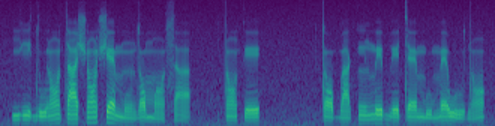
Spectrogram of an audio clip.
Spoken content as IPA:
j i˨ d u˨ ɾ ɔ̃˧ t a˧ ʃ ɔ̃˦ ʃ ɛ˦˨ m ũ˨ d ɔ˧ m ɔ̃˨ s a˨ | t ɔ̃˧ k e˧ | t ɔ˨ b a˨ k ĩ˧ m e˧ b e˨ t ɛ˨ m u˨ m ɛ˧ w u˨ d ɔ̃˨˦

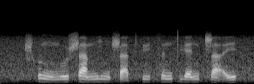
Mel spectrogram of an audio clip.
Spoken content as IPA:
ʈ͡ʂʰ ʊ˥˩ ŋ m u˧˥ ʂ ä˥˧ m i˥˩ ŋ ʂ ä̰˨˩ t̪ʰ y˧˥ t͡s ə˥ n t̪ ɥ ɛ˧˥ n ʈ͡ʂ a̰˨˩˦ ɪ̯

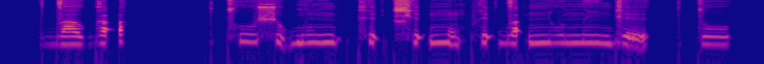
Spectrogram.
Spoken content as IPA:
d a˨ ʊ̯ ɡ ä˦ ʔ | tʰ u˦ ʃ ṵ˦˨ ɡ ũ˦ ŋ ɪ˦ ʔ kʰ ɪ˦ ʔ t͡ɕʰ ɪ˦ ʔ m ũ˦˨ pʰ ɪ˦ ʔ d ä˦ ʔ ɲ u˦ n ĩ˦ ɡ ḛ˦˨ ɪ̯ | t u˨

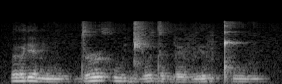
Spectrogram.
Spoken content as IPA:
ə ɾʲ æ n v u b d ə˞ x u d͡ʑ ʊ d ə b ɛ v ɪ v ǃʰ u v

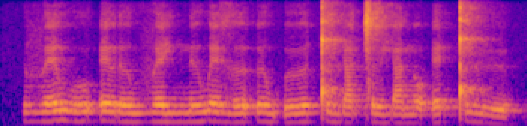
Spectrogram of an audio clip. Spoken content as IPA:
v ɛ w o ʔ ɛ ə̯ ɾ əː w v ɛ j n ɘ w ɛ ɣ ə ʔ əː w ʔ ɵː ə̯ ǃ ʏ j a ǀ ɘ j a n ɔ ʔ ɛ ǃ ʏː

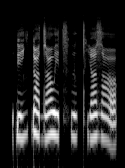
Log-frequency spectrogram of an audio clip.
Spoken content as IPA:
ɗ e ʎ ɗ ɯ dˤ y w e t͡sʰ ɯ l tʰ i zˤ ɑ

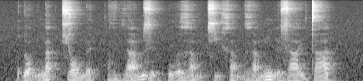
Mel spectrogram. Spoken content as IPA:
ɗ ɔ̰˧˨ n ŋ a˦˥ k̚ t͡ɕ ɔ˧ m ɛ˨˩ k̚ ʔ a̤˨˩ j l a̰ː˧˥ m z ɨ˨˩ t̚ ʔ u˨˦ ə̯ ɣ a̰˧˨ m t͡ɕ ḭ˧˨ x a̰˧˨ m ɣ a̰˧˥ m ŋ ḭ˧˨ ə̯ z aː˧ j t̪ a˦˥ t̚

